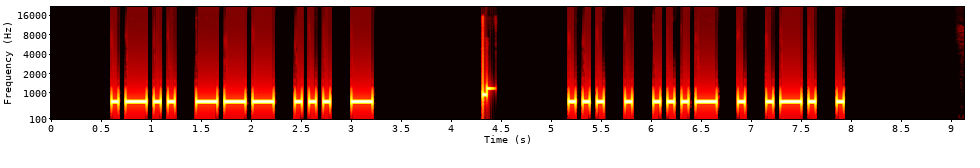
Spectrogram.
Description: Morse code, heard as a keyed tone, about 17 wpm, 700 Hz. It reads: LOST SEVERE
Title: Sentences from Top 1400 Words - New Word Drill Alt - 17wpm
